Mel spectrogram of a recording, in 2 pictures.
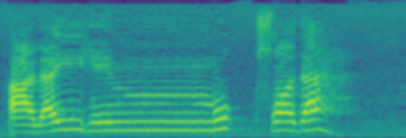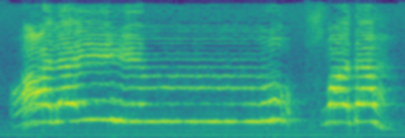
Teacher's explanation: میم ساکن میم متحرک سے ملا، ادغام غننے کے ساتھ ہوگا.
